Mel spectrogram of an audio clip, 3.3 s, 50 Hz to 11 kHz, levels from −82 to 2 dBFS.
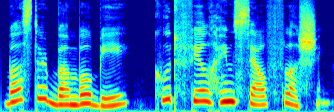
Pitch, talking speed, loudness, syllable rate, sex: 240 Hz, 110 wpm, -15 LUFS, 3.6 syllables/s, female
